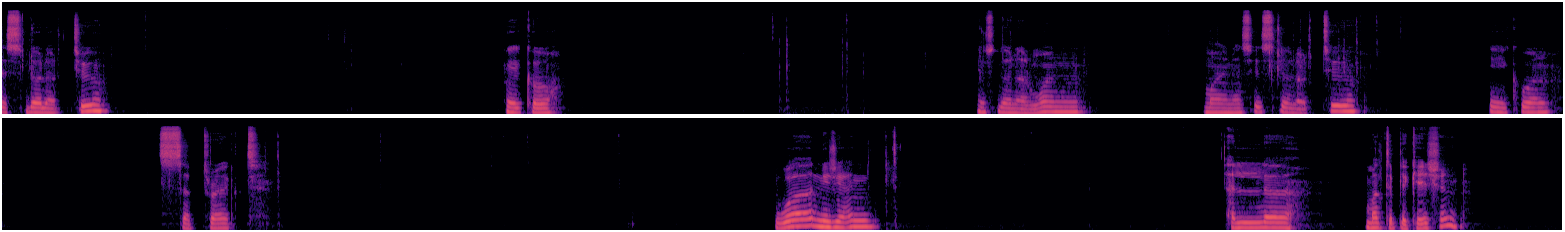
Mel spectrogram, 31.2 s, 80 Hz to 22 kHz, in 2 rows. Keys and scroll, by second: 0.0-4.3 typing, 2.5 Return, 8.3 ", 9.5-10.0 typing, 11.4-14.5 typing, 15.6-17.6 typing, 18.6-20.5 typing, 20.6 Return, 21.6 BackSpace, 24.4 *, 25.5-26.4 typing.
